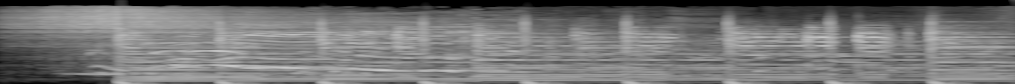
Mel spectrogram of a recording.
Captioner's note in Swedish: jubel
